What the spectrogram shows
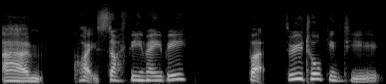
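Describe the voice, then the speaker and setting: A woman podcast host gives a spoken intro and conducts a casual interview, sounding eager, earnest and encouraging. Her fairly low voice is expressive and slow.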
